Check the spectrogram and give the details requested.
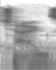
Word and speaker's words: Cug: the opposite of this chugs with that name. Yeah. When we do the devil cat or devil chugs, we can call him Cug. It pronounces chug. Oh. As the U is deeper.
